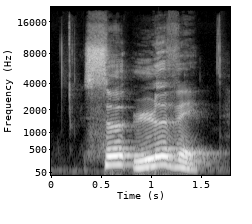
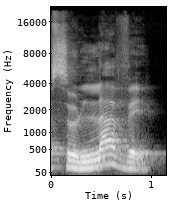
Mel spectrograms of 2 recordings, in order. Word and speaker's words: se lever: So make sure you pronounce that A or the E correctly. Here, I'm going to conjugate both of them one after the other so you can hear it.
